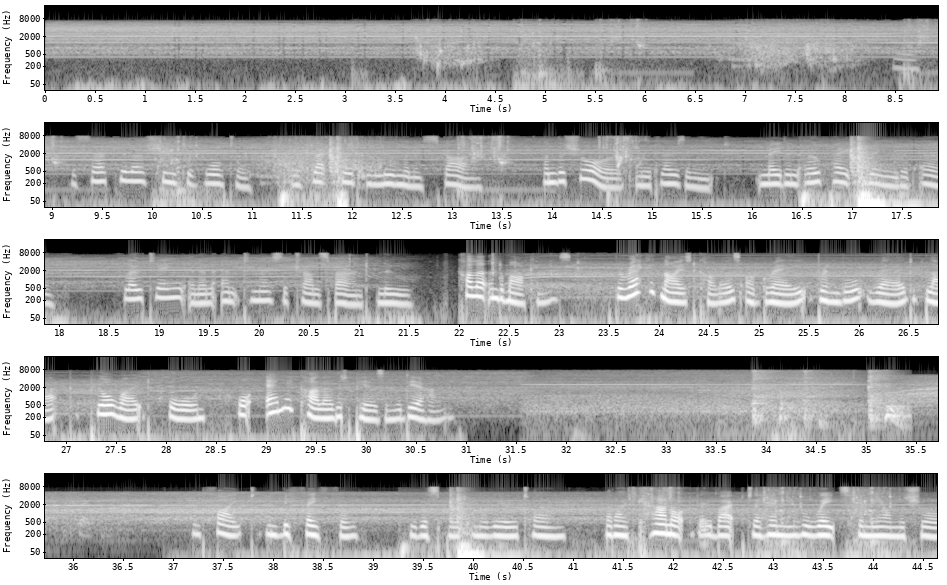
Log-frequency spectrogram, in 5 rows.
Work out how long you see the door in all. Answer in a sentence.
You can hear the door for 3 seconds altogether.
